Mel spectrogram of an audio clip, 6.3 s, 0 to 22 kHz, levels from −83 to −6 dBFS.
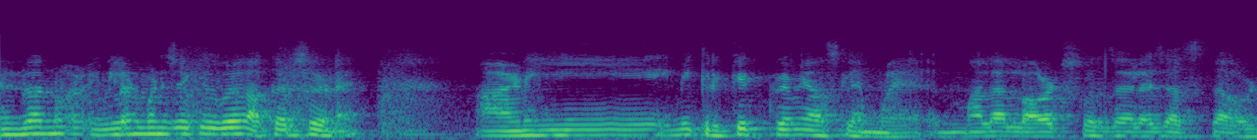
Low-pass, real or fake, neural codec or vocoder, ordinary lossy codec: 7.2 kHz; fake; vocoder, 44.1 kHz, 128 mel bands, Pupu-Vocoder; none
